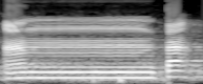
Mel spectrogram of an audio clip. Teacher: اخفا کریں گے، یعنی غنہ کر کے پڑھیں گے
